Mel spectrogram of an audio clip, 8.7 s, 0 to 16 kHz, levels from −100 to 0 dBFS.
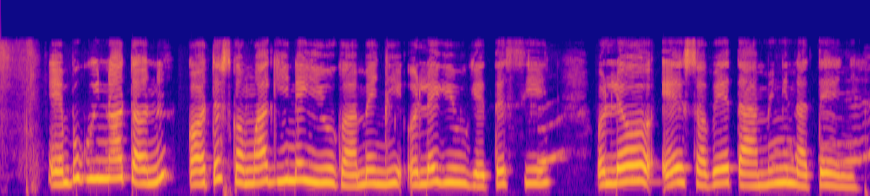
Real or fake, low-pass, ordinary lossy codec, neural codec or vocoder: real; 7.2 kHz; AAC, 96 kbps; none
